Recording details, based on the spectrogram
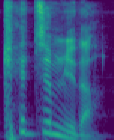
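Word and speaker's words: קֵץ: 여름 과일은 카이츠예요. 카이츠. 너가 뭐가 보이니? 카이츠가 보이는데요. 그랬는데 끝은 캣즈입니다. 이스라엘에 캣즈가 올 거야.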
